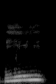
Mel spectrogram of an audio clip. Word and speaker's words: Mirai: Mirai, is that how you say it? Myra I? I'm gonna get this right. Mirai. Mirai. Mirai. Write that down. Mirai.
